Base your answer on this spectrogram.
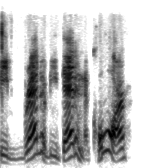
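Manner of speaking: bad, very high sing-song voice, swooping slowly. Quoting a toy figure's line in a bad Jar Jar impression. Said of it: "It's my bad Jar Jar impression".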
